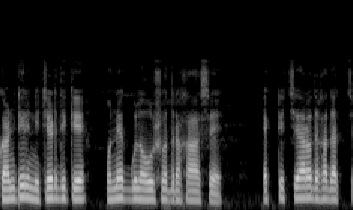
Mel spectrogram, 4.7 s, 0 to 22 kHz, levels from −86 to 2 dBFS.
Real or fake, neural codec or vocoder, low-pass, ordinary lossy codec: real; none; none; none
